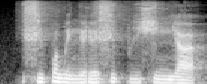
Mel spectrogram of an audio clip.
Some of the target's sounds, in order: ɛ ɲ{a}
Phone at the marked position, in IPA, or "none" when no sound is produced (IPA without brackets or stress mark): a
